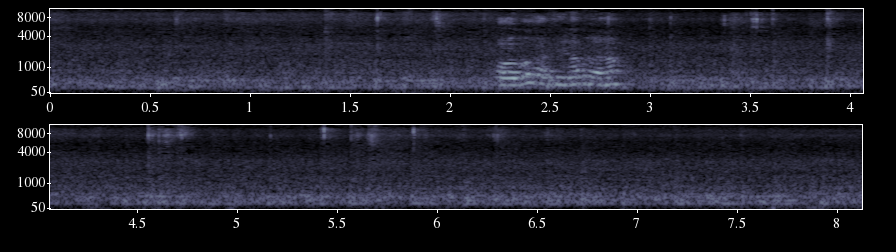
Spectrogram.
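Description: Food crunches softly as young women chew.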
